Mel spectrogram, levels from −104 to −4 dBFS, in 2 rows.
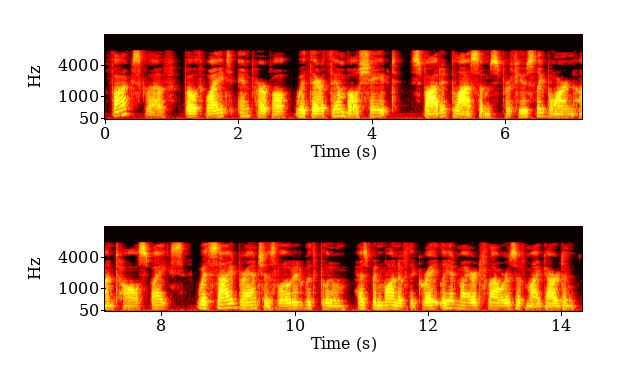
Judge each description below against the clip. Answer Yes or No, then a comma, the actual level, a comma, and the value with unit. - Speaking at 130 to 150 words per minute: Yes, average, 140 wpm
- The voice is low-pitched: Yes, low, 130 Hz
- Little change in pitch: Yes, narrow, 2.1 semitones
